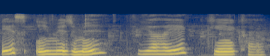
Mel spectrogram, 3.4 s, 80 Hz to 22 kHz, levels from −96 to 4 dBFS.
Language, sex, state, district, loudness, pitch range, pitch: Hindi, female, Uttar Pradesh, Lucknow, -14 LUFS, 205-245 Hz, 230 Hz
